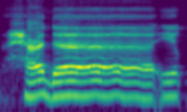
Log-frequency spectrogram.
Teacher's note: ha kecil halus dari tengah tenggorokan kita. Daiqah, di sini ada hukum tajwid berupa mad wajib muttasil, yaitu apabila terjadi adanya hamzah datang setelah huruf mad, maka kita namakan dengan mad wajib muttasil.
